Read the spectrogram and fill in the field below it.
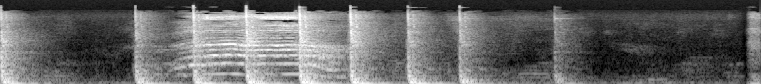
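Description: A hammer taps sharply on a nail in a wall, ringing briefly after each blow.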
